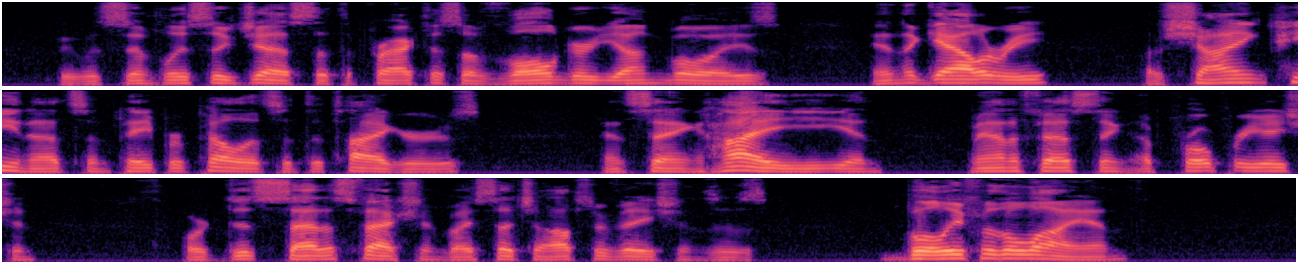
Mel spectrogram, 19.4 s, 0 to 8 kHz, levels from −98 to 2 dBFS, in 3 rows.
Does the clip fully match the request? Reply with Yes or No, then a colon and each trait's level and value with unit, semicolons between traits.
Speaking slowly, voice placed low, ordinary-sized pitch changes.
Yes: slow, 125 wpm; low, 110 Hz; average, 3.3 semitones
